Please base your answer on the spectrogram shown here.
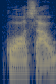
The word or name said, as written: GWO3 SAU2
